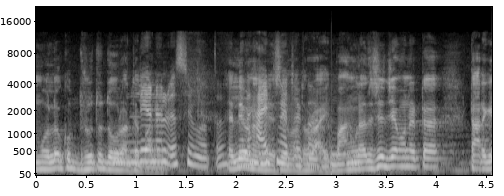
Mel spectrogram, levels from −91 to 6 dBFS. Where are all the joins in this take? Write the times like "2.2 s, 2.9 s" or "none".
3.0 s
